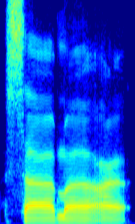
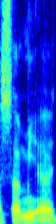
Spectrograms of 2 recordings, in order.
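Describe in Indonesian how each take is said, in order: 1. Konsonan tengah diikuti vokal a. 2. Konsonan tengah diikuti vokal i. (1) "dibaca sama itu keliru"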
